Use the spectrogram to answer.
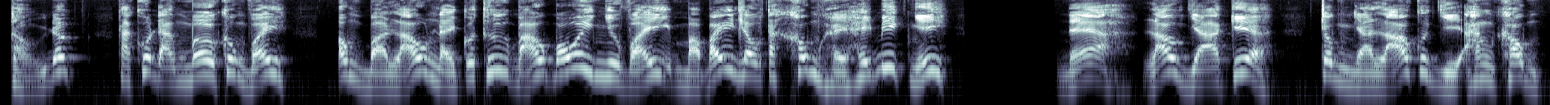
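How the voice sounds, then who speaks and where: A man voicing a greedy, cruel old landlord in a cartoon, blustering and shouting. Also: high-pitched, very animated, normal speed. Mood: scheming. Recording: cartoon with music behind.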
